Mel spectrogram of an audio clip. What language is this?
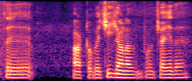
Dogri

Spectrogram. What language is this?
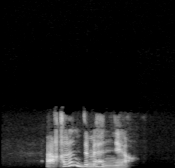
Kabyle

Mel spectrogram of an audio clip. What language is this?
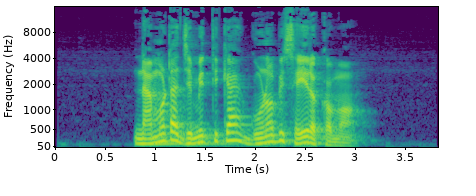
Odia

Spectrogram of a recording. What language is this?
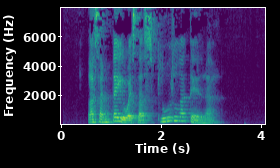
Esperanto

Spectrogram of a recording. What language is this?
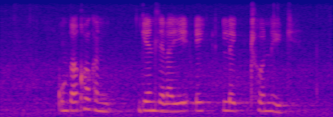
Zulu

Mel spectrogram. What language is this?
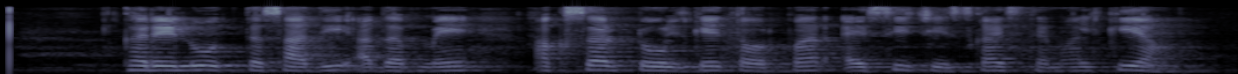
Urdu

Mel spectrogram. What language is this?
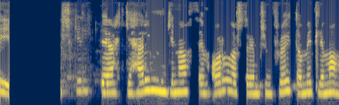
Icelandic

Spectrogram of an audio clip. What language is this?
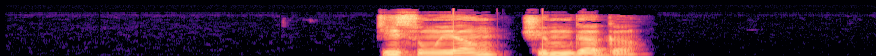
Ghomala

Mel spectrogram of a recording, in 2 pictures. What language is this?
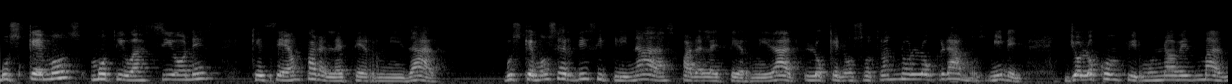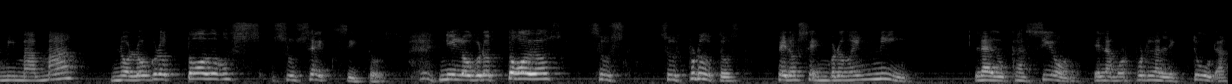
Spanish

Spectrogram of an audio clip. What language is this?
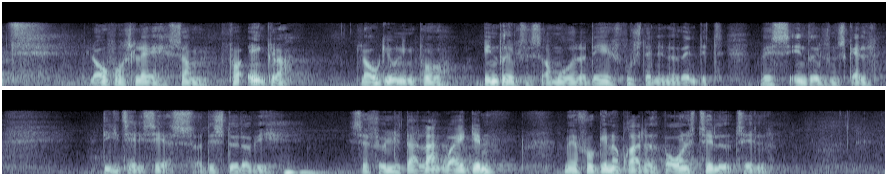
Danish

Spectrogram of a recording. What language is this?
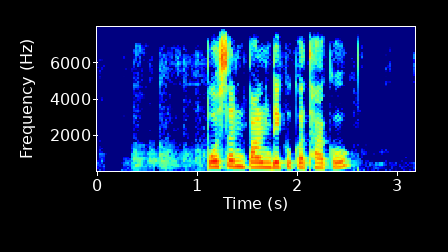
Nepali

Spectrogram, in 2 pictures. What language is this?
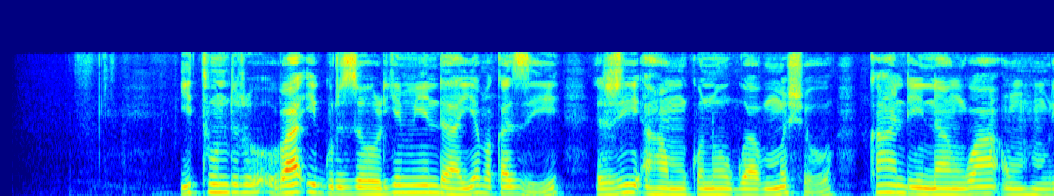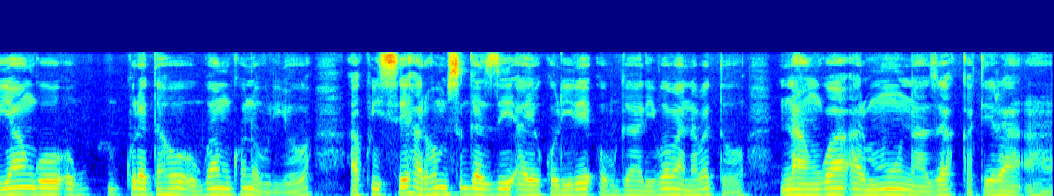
Nyankole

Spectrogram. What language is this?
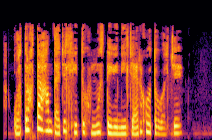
Mongolian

